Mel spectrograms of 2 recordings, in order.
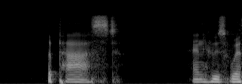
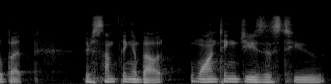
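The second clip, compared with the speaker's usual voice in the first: soft, unhurried prayer over the room; quiet prayer; 4 dB quieter than usual. Real, not acted. Preacher praying softly over his hurting listeners, hushed prayer. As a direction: pray gently, inviting the Spirit in.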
